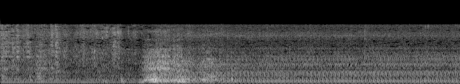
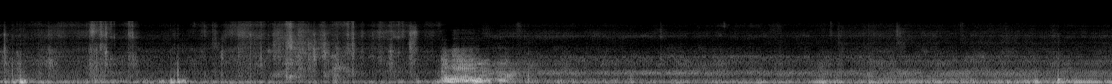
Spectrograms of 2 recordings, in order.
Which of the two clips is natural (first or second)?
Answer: first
